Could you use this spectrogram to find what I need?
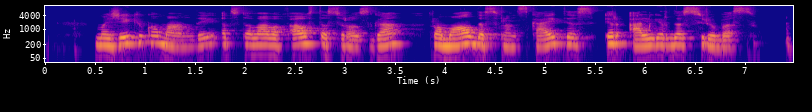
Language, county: Lithuanian, Telšiai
